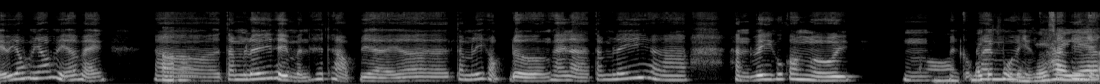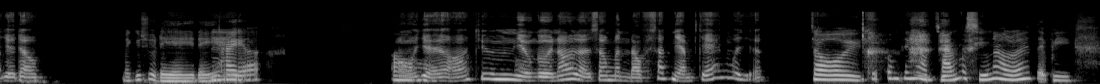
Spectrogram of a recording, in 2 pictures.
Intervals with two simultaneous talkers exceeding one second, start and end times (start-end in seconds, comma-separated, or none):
9.5-11.0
